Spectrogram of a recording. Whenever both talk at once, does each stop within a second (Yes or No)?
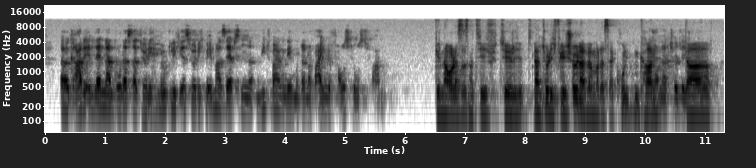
Yes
